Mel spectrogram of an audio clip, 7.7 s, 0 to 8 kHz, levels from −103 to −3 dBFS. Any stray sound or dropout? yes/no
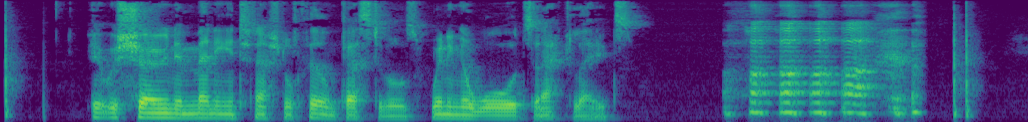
yes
